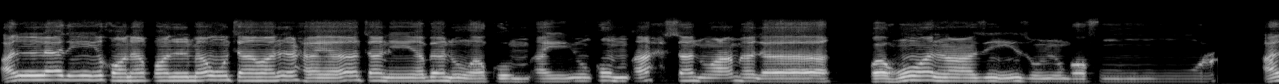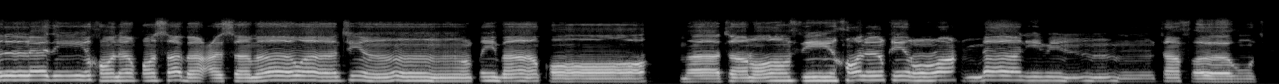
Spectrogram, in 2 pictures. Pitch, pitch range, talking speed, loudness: 160 Hz, 140-185 Hz, 55 wpm, -18 LUFS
